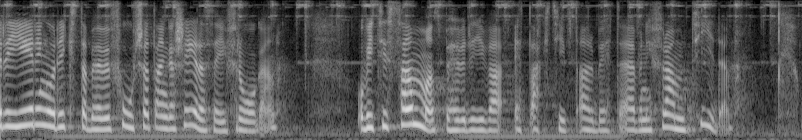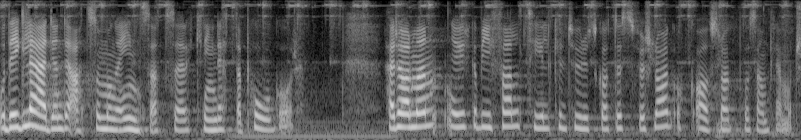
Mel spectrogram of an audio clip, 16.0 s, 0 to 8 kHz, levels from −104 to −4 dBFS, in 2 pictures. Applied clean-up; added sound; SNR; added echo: none; Bell + Bowed string instrument; 20 dB; none.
